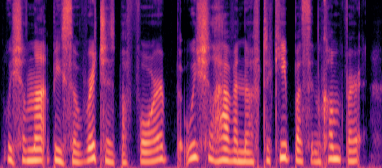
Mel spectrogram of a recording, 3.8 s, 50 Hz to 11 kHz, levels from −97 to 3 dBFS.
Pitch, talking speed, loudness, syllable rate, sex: 205 Hz, 285 wpm, -18 LUFS, 6.2 syllables/s, female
